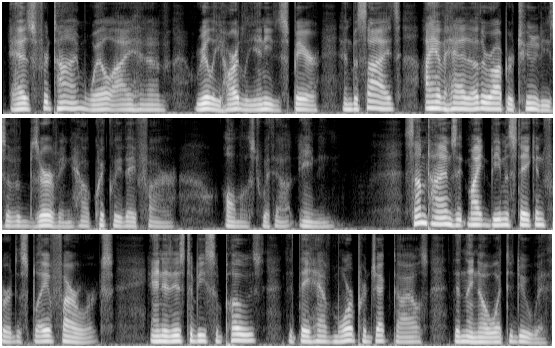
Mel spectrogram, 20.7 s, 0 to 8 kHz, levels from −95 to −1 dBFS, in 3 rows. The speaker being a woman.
No: male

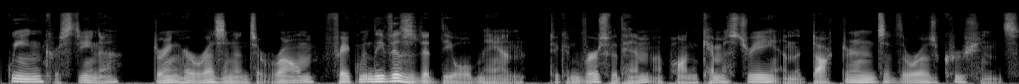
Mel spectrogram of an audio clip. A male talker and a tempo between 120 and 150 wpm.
Yes: male; average, 140 wpm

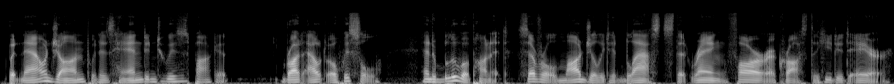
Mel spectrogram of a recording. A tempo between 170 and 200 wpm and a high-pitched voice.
No: average, 180 wpm; low, 105 Hz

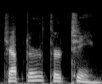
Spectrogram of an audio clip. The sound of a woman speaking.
No: male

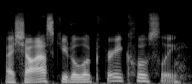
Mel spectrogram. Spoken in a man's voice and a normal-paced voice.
No: male; fast, 250 wpm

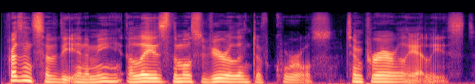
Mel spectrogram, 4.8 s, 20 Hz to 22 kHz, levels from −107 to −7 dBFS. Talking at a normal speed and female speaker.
No: average, 175 wpm; male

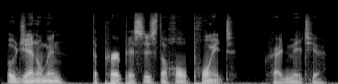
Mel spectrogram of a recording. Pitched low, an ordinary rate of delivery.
Yes: very low, 80 Hz; average, 175 wpm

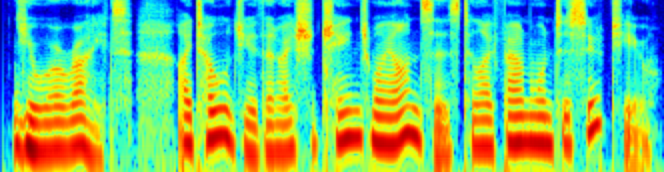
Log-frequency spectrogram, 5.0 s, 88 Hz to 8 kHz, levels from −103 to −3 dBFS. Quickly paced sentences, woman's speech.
Yes: fast, 230 wpm; female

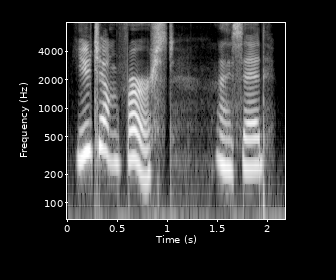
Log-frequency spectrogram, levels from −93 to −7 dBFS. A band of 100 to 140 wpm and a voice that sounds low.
No: slow, 135 wpm; very high, 270 Hz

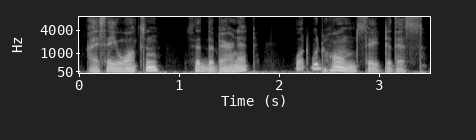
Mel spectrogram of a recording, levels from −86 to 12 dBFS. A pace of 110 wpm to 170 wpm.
No: fast, 205 wpm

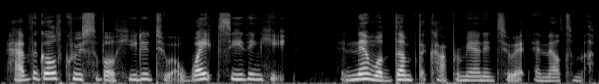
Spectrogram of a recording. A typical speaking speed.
No: fast, 230 wpm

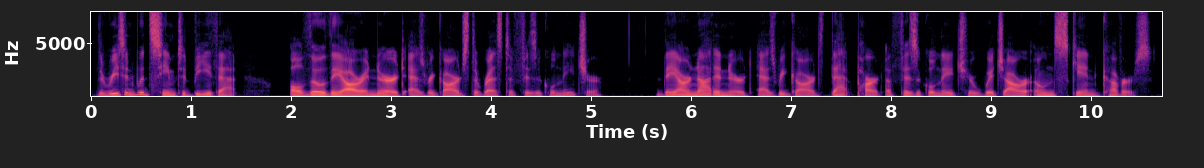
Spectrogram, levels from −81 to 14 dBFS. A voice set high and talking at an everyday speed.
No: low, 110 Hz; average, 190 wpm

